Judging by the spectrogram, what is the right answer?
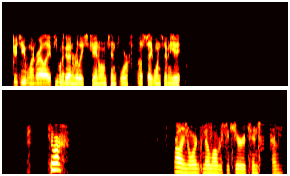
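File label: Police Northeast District Disp, radio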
